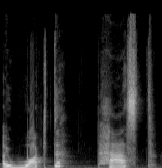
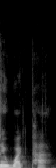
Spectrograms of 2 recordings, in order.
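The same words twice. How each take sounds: First: The T and D sounds are clearly pronounced. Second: The T and D sounds are barely heard. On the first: The speaker calls it wrong. "So I don't say I walked past" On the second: The speaker calls it right. "The T and D are, you know, very softly pronounced"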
